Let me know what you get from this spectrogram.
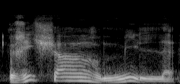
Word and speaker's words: Richard Mille: Do not pronounce the D to Richard. It's not like in English, you do not say Richard, but rather Richard. In English, Richard Mille. Do pronounce the double L. Richard Mille, with the typical French or Swiss French pronunciation, Richard Mille.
